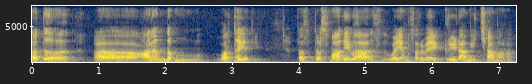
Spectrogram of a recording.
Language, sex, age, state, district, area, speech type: Sanskrit, male, 60+, Karnataka, Shimoga, urban, spontaneous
